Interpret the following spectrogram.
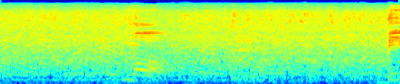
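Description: A steady, even hiss, with one short spoken word a little under a second in.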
